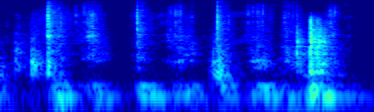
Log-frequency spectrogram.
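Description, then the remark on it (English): Black and white dice being handled and passed between hands during a game, making a handful of sharp clicks and small clattering rattles in irregular bursts, with no voices. “I need the black dice. Okay, so you got a plus.”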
